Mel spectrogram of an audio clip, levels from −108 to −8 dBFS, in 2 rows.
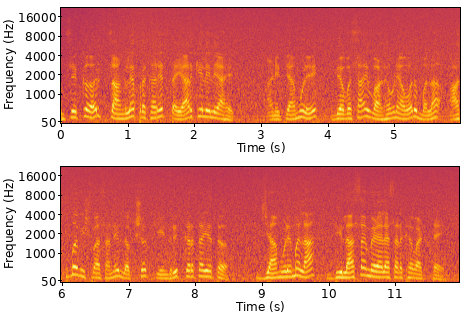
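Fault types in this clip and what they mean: No faults are present.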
